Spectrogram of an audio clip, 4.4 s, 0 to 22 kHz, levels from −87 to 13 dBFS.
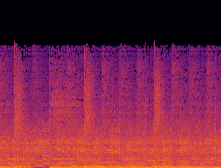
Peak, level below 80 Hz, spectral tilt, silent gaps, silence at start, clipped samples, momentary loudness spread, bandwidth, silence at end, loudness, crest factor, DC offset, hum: -2 dBFS; -16 dBFS; -3.5 dB/octave; none; 0 s; under 0.1%; 2 LU; 16.5 kHz; 0 s; -13 LUFS; 12 dB; under 0.1%; none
